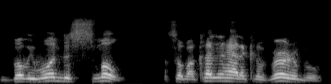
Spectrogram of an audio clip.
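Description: A man's voice: medium pitch, normal speed, no room sound. Slangy New York man, dry muffled sound. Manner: animated storytelling, slangy. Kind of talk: casual chat.

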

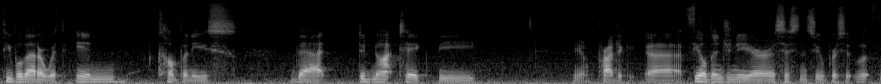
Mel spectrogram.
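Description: Low-voiced man hosting a discussion. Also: little pitch movement, unhurried, darkish tone, slight background noise. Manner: conversational, searching questions with restarts. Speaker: podcast host. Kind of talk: panel discussion.

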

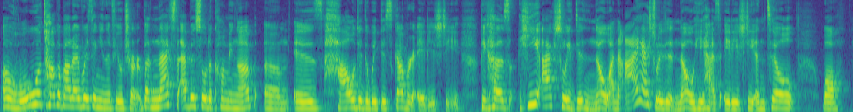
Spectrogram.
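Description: A woman's voice: medium pitch, moderate pace. Woman, Chinese accent, non-native English speaker, podcast co-host, casual chat, repeats and restarts words. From China.

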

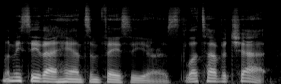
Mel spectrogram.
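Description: A man's voice: mid-range voice, fast, darkish tone, no room sound, studio quality, pitched above the performer's own voice, lightly acted. A man voicing a defiant captive woman in an audiobook story, teasing and flippant to mask her fear. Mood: taunting.

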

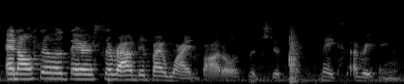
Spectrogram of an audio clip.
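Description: A woman's voice: mid-range voice, expressive, moderate pace, muffled recording, noisy background. A woman co-hosting a podcast in casual, amused chat. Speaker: podcast co-host.

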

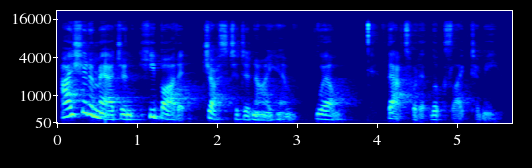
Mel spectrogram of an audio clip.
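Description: A woman's voice: sits low, wildly swooping pitch, moderate pace, gravelly, fairly bright tone, reverberant, voice pushed down, heavily acted. A woman voicing a worried farm mother in a storybook reading, admonishing and weary with her teenage son. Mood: placating.

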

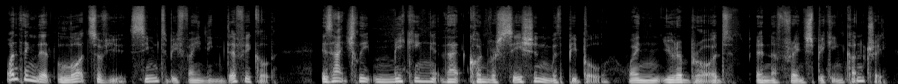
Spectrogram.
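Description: A man's voice: on the low side, lively intonation, moderate pace, a little mellow, husky, no echo, studio quality. A man presenting a language lesson podcast in a conversational, explanatory style.

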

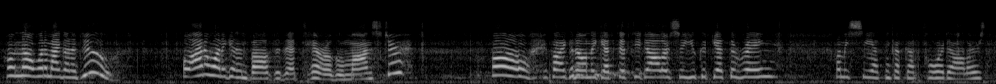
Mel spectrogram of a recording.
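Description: An actress playing a sensible, exasperated young working woman with crisp theatrical delivery in 1940s radio comedy. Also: very high-pitched, fast, sharp tone. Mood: alarmed. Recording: faintly noisy old radio recording.

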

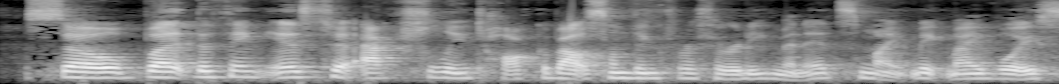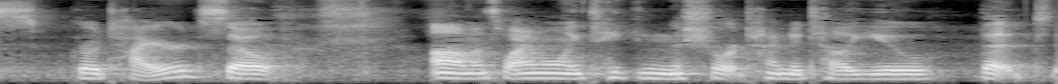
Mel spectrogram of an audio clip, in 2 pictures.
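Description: A woman in her thirties from the Midwest, hoarse and stuffed up from a cold, giving a rambling casual update to her podcast listeners with lots of ums. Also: fairly low pitch, a little mellow. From Nebraska, US Midwest. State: hoarse, congested. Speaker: podcast host.

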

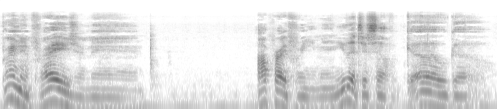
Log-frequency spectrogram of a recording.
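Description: A man's voice: fairly low pitch, slow, a little mellow, a little hiss or hum. Joking, profane man on a podcast. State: high. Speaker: podcast co-host. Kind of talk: casual crude chat.

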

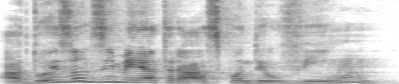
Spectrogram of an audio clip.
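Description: Gaúcha podcast host, slightly high voice, friendly and asks lots of questions. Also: female voice, expressive, fairly quick, a little hiss or hum. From southern Brazil. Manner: upbeat, welcoming, poses questions. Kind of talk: podcast hosting.

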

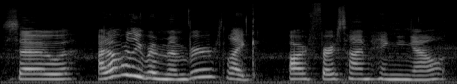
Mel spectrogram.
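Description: A young woman co-hosting a relaxed podcast. Her voice sits a little high. She tells her side of the story in an easygoing way, often breaking into giggles. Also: measured pace, a little hiss or hum. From Florida, US. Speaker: podcast co-host. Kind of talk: casual chat.

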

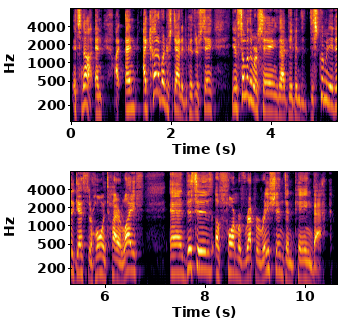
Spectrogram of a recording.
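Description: Husky, animated American man podcasting. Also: fairly high pitch, normal speed. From United States. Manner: emphatic, rhetorical, frequent "right?" asides. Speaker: podcast host. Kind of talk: opinionated solo podcast monologue.

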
